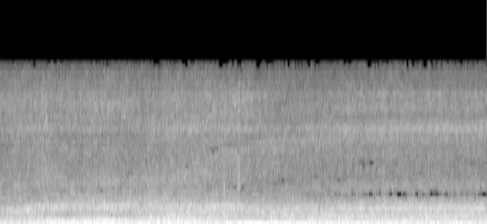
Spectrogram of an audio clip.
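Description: Steady hum of idling car engines and street traffic, with no sudden events.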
